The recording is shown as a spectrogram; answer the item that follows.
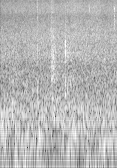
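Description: Steady background hiss with a few faint ticks, the room tone under the narration.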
